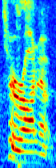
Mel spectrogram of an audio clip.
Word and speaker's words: Toronto: right you're Toronto yes it's so funny when Americans say toron Toronto because they say it with a t yeah Toronto yeah because it's it's you say it like Toronto Toronto T it's like one word or one one syllable Toronto ton ton well yeah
